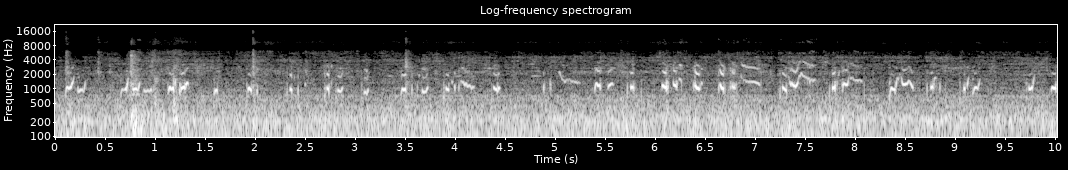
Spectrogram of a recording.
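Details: Female Teddy guinea pig named Latte, a pet, giving rapid repeated short squeaky whistles that rise and fall, many in quick bursts throughout, over low background rumble.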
